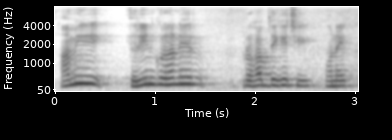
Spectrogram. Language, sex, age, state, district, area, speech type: Bengali, male, 30-45, West Bengal, Purulia, rural, spontaneous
